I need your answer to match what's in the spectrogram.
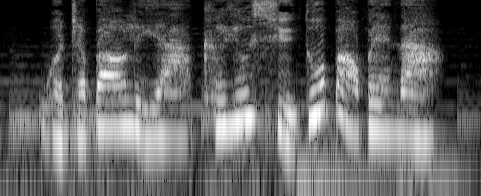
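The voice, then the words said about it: Quiet, hushed voice. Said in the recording (Chinese): “小声地说”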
